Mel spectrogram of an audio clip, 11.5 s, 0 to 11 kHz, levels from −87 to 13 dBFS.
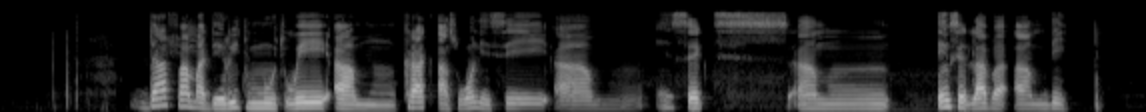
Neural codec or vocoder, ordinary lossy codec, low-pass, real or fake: none; none; 7.2 kHz; real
